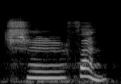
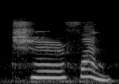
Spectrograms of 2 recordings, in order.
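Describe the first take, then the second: First: Chi fan again, high, breathy chi; repeated example. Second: Chi fan said high and clear, aspirated chi; example phrase. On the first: Teacher repeats the example for pupils to copy. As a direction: model Chi fan once more. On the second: Teacher gives pupils an everyday Mandarin example. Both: Shown as a demonstration. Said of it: "Seperti kamu bilang".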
